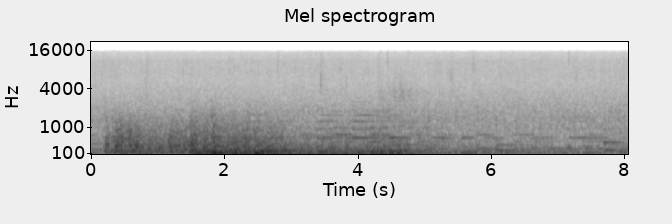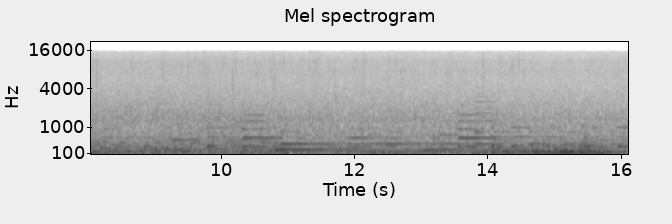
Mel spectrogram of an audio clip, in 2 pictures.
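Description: Rain and thunderstorm ambience: a long, low rumble of thunder in the first three seconds or so that slowly dies away, then steady rain, with soft held tones underneath.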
